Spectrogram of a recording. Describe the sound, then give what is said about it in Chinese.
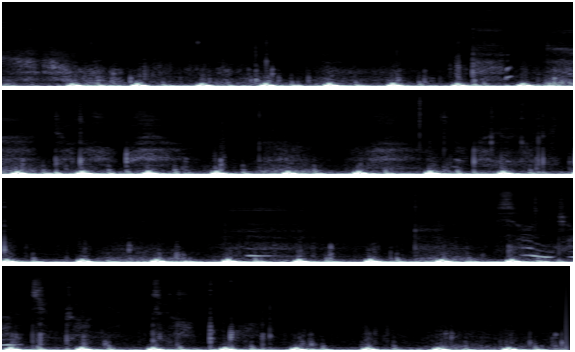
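A steady heartbeat thumps in a regular rhythm throughout, each low pulse distinct and strong, as if heard through a stethoscope, with faint breathy noise above. “你的心跳一点问题都没有”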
